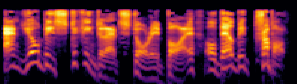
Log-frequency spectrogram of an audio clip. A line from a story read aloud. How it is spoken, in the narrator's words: spat Uncle Vernon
